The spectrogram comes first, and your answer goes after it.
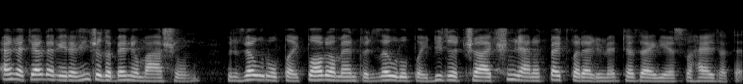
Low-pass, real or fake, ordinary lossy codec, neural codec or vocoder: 5.4 kHz; fake; none; autoencoder, 22.05 kHz, a latent of 192 numbers a frame, VITS, trained on one speaker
